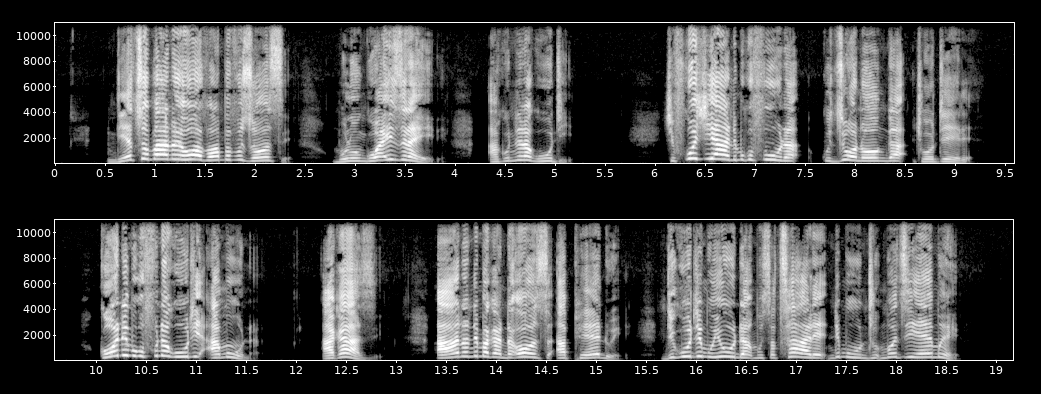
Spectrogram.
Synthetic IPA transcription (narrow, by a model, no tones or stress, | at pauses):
ndijɛt͡sʰɔpanɔjɛhɔvawampʰaɱvuzɔnsɛ̥ | muluŋɡuwais̬ɾaɛ̰li | akunɛɾak̬uːt̬ḭ | t͡ʃifukwat͡ʃijanimukufuna | kud͡ziwɔnɔŋɡat͡ʃɔtɛːɾɛ̰ | kɔɗimukufunakutiʔamuna̰ | akaːzi | anandimakandaɔnsɛʔapʰɛɗwɛ̰ | ndikut̬imujuɗamusat͡sʰalɛndimuntʰum̩mɔd͡zijɛːmwɛ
